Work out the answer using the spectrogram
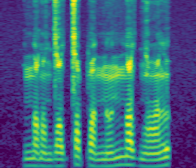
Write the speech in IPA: n ɒ ɾ õ dˤ u l tˤ u p ɒ n õ n i l dˤ õ l

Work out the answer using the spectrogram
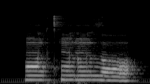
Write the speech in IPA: ɔ̃ lˠ kʰ ũ lˠ ɾ ũ lˠ ð ɔ

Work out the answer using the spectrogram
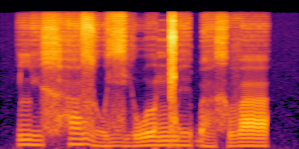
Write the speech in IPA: lʲ e̤˦ x h a̤˦ z o̤˨ zʲ e̤˨ w ʊ˦ ŋ͡ǁ e̤˦ ɓ a̤˨ x v a˦

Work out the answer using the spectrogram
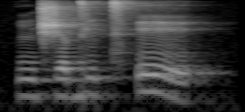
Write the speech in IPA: n d͡ʒ ʌ d i t͡sʼ e

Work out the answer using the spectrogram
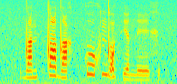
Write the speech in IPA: dˤ ɛ˧ n tː ɔ˥ dˤ ə˞˧ x kː oː˥ x n d ɔ̰˥ kʲ ɜ˩ n eː˩ x

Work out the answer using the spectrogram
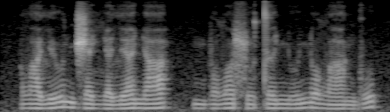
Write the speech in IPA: lˠ a lʲ u n d͡ʒ æ ʎ a lʲ a ɲ a | m b o lˠ ɵ ɬ u t ə ɲ u ɲ u lˠ a ŋ ɡ u

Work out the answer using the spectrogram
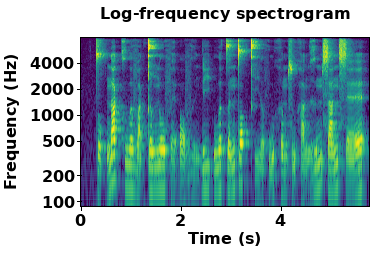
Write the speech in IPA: t̪ o˨˩ k̚ n a˦˥ k̚ x u˧ ə̯ v a˨˩ k̚ t̪ ə˧ w n o˧ f ɛ̤˨˩ ʔ ɔ˧˩ v ɨ̤˨˩ n ɗ i˧ ʔ u˨˦ ə̯ t̪ ə˨˦ n t̪ ɔ˦˥ k̚ t̪ʰ i˧˩ ə̯ f ṵ˧˥ h ə˧ m s ṵ˧˨ h a˧˩ ŋ ɣ ɨ˨˦ m s a˨˦ n s ɛ˨˦

